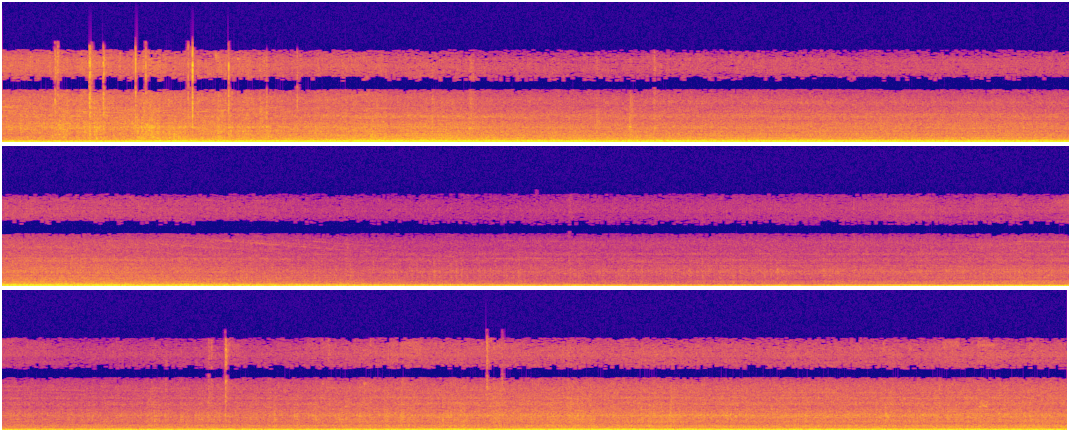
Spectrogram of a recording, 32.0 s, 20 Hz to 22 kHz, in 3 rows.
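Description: Boeing 737-700 cabin noise of the CFM56-7B jet engines and rolling airframe as the airliner runs along the runway after landing: a steady low rumble that eases off around the middle and grows louder again near the end.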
